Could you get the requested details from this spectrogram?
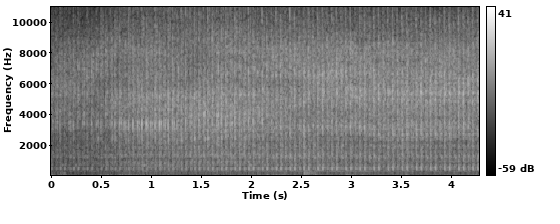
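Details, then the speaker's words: Petrol engine at cold start in the morning, microphone close to the engine: quick, fairly even tapping about three or four per second; suspected bad cam phaser spring mechanism, not valvetrain tick. "Typically, you get that noise first thing in the morning. Cold, it'll just start tapping."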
